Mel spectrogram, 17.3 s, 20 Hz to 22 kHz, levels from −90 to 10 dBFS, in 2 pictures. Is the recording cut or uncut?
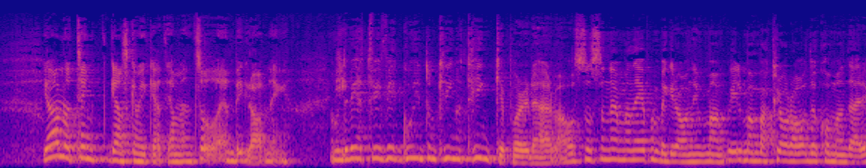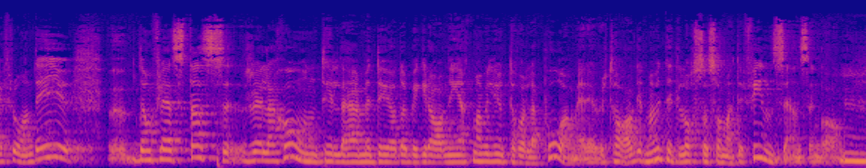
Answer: uncut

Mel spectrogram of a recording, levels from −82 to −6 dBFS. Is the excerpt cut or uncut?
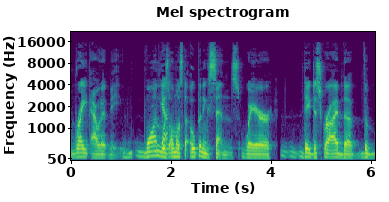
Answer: cut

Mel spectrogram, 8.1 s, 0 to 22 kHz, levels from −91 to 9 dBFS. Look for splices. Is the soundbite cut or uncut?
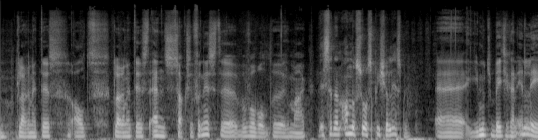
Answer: uncut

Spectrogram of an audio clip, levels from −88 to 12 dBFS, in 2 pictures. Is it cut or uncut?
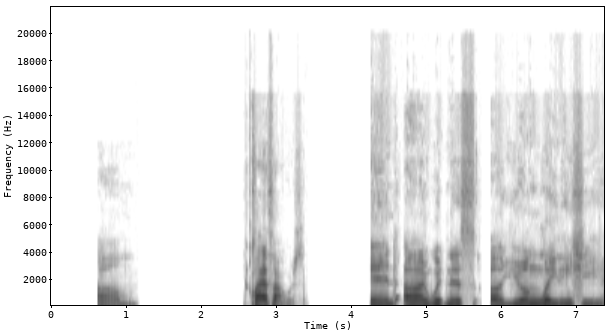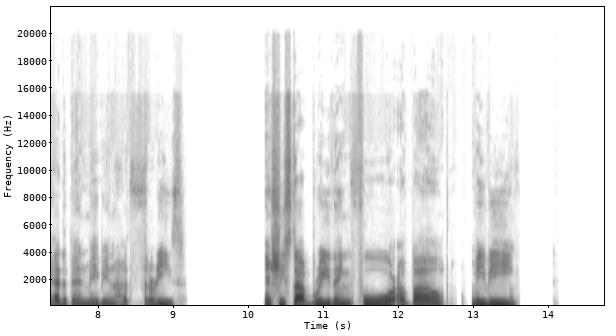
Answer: uncut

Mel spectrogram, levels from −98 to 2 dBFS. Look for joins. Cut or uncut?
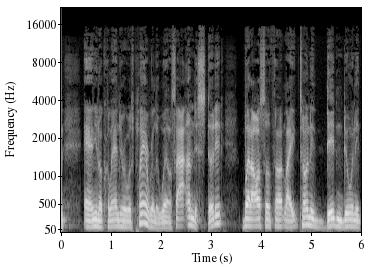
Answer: uncut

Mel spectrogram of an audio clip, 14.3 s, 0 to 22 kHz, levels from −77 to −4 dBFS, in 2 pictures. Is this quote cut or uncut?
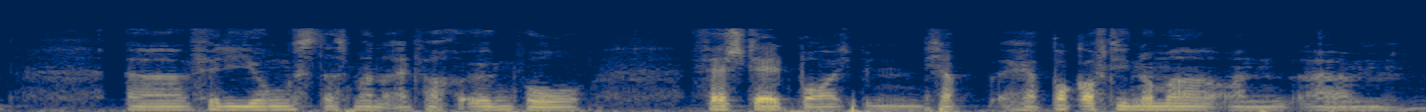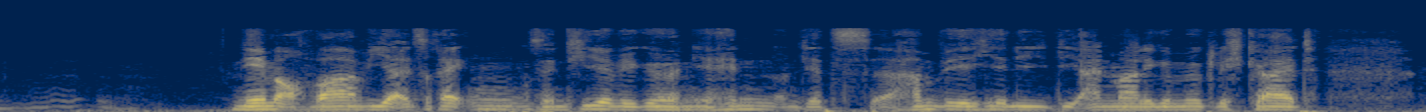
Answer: cut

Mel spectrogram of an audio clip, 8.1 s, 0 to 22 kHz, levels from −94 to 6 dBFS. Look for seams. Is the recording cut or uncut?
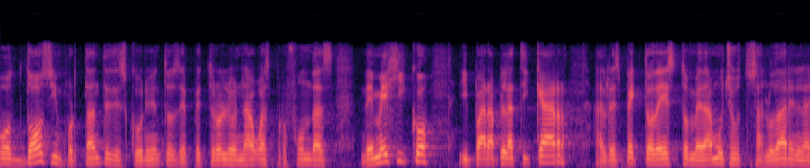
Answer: uncut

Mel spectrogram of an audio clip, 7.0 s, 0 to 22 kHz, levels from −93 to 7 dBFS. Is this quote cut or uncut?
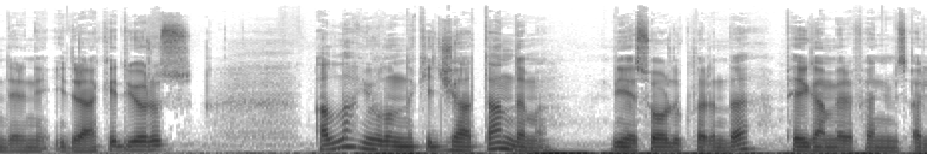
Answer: cut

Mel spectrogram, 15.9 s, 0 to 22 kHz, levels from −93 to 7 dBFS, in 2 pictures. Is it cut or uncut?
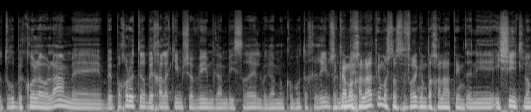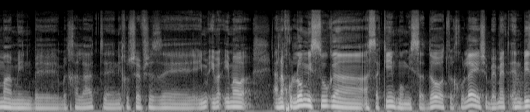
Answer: cut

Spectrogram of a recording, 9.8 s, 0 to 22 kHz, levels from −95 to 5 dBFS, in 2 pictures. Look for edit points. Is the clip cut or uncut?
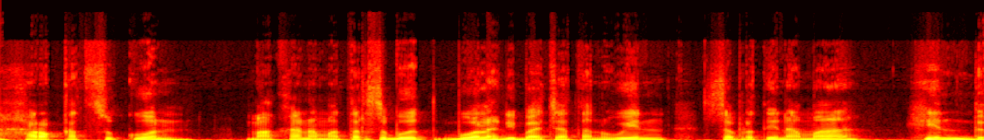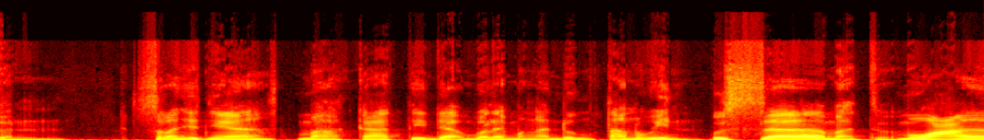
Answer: cut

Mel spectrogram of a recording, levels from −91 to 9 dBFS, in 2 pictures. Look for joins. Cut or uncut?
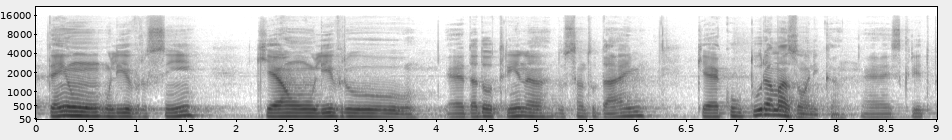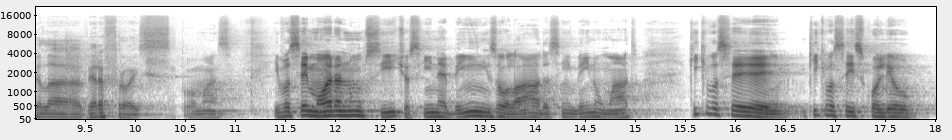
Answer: cut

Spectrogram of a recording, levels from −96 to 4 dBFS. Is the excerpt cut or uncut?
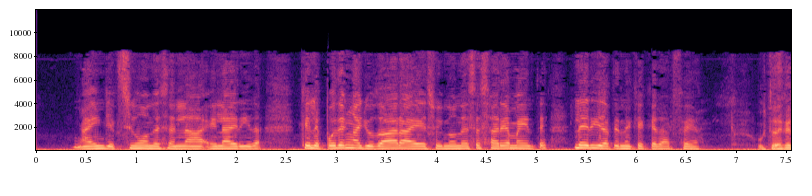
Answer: uncut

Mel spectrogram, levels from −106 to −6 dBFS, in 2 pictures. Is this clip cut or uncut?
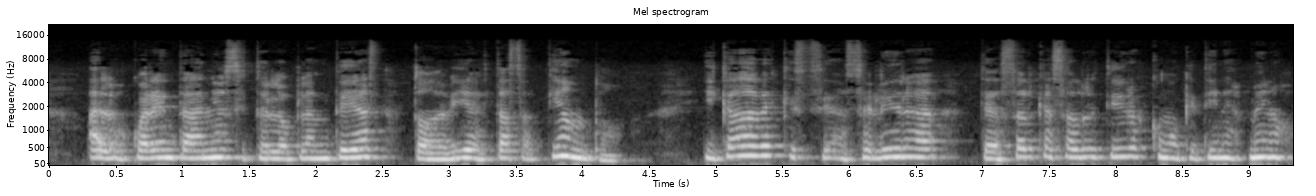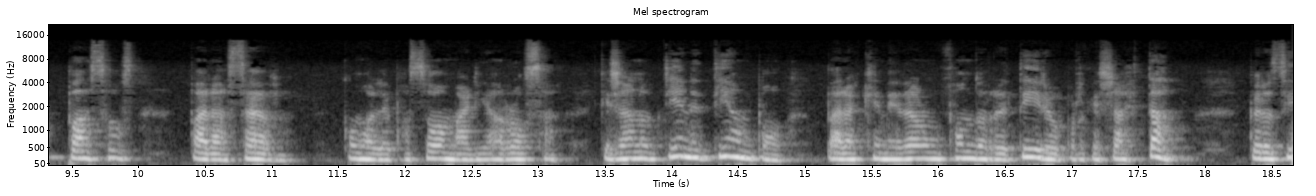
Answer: uncut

